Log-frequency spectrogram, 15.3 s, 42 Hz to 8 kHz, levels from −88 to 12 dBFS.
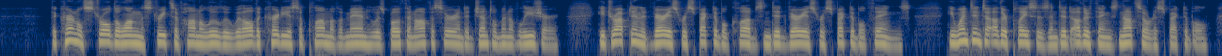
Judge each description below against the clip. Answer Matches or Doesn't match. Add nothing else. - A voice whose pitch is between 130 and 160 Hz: Matches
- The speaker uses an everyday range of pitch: Doesn't match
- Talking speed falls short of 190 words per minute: Doesn't match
